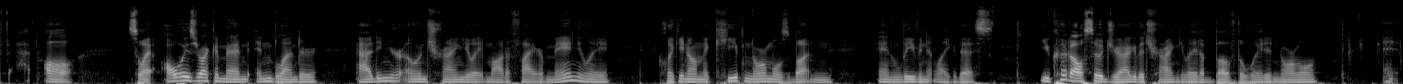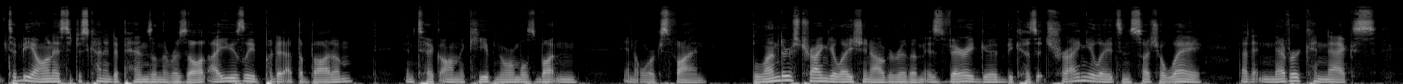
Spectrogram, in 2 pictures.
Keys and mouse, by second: 7.3 click, 10.3 click, 11.6-12.6 drag, 13.6 ctrl+z, 14.6 middle click, 16.7-17.3 ctrl+shift+drag, 18.6 click, 19.2 middle click, 20.1 middle drag, 20.7 middle drag.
